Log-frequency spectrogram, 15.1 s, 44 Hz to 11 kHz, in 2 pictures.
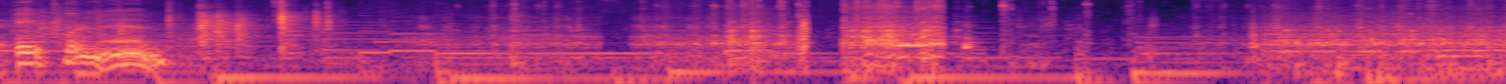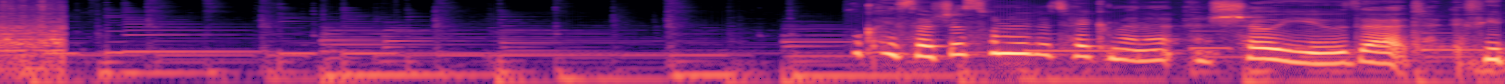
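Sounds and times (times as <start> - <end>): sewing machine stitching: 2.1 - 7.9.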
